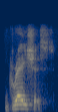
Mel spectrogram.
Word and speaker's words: gracious: Next one, gracious, gracious. Next one, nutritious, nutritious. Next one, portentous, portentous. So this cluster of vowels, right? I, O, U, in all of these words is reduced to a schwa.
